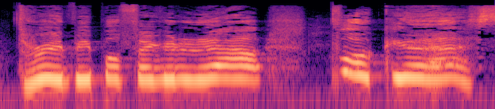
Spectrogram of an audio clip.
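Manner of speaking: high, loud excited cheer; mock triumph. Filmmakers learning fans spotted their detail, triumphant mock shout. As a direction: yell it like a thrilled nerd.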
